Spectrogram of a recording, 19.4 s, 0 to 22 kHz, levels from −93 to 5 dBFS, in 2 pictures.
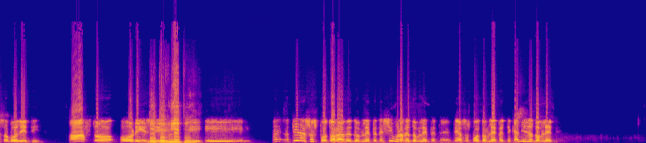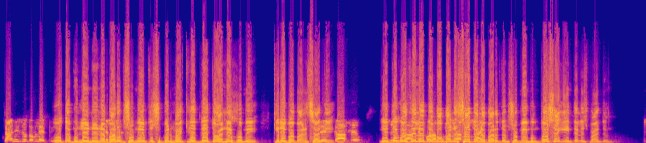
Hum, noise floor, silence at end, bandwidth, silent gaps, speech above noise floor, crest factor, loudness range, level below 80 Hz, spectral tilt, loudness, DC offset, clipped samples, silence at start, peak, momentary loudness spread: none; -73 dBFS; 0 s; 20 kHz; none; 64 dB; 10 dB; 7 LU; -42 dBFS; -3 dB/octave; -8 LUFS; under 0.1%; 0.3%; 0 s; 0 dBFS; 10 LU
